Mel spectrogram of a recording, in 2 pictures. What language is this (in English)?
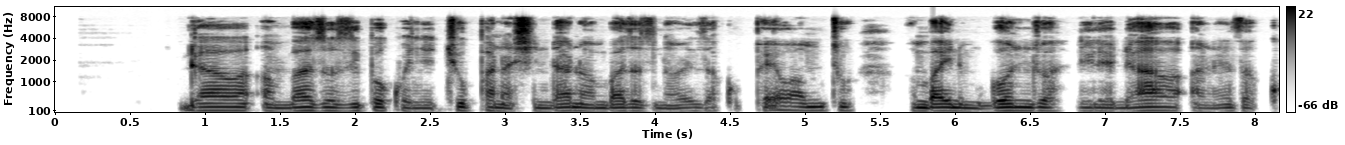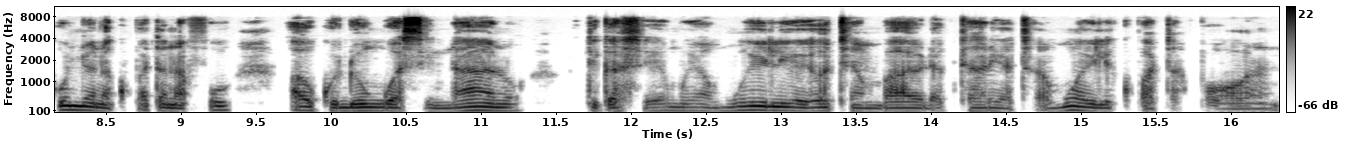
Swahili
